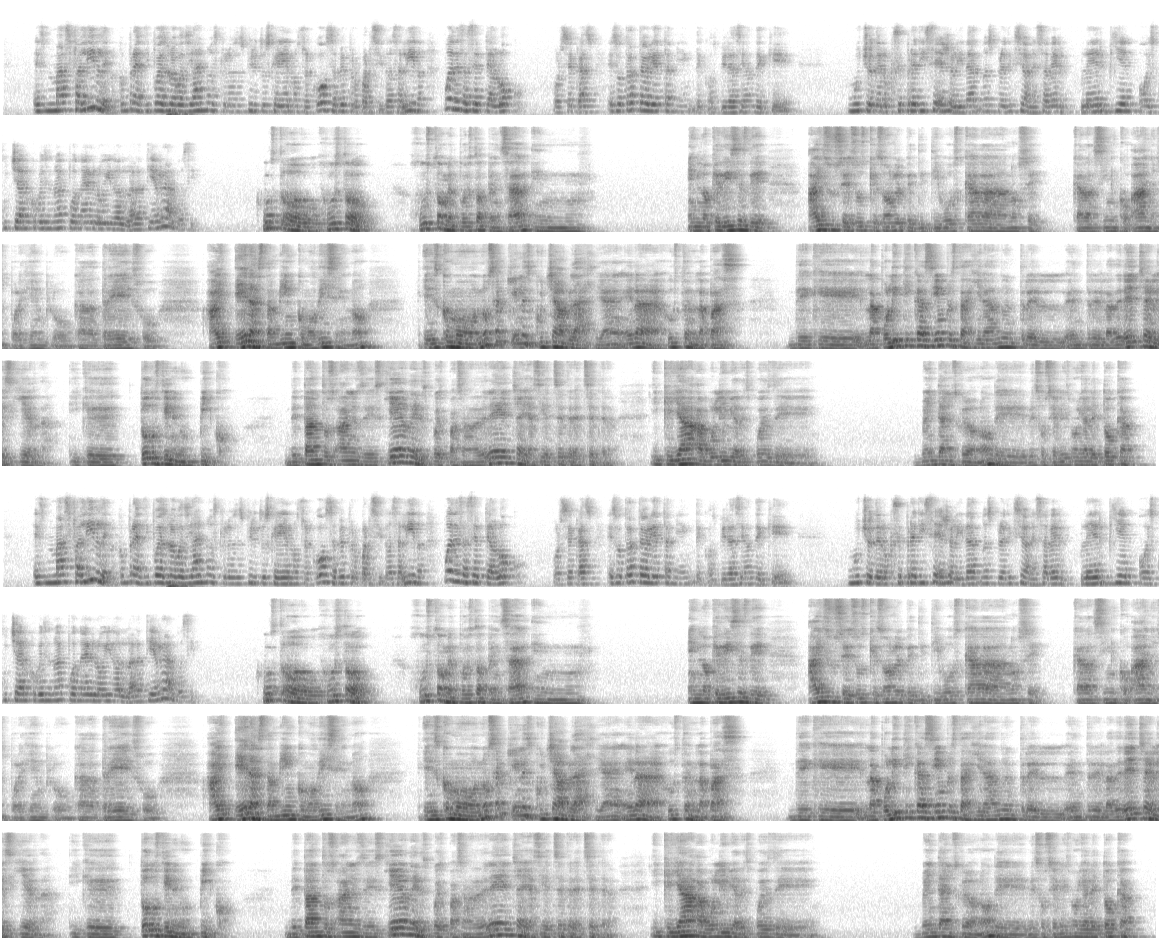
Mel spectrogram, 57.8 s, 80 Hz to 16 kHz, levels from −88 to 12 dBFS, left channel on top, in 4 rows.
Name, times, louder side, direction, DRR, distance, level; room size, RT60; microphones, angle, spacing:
voice 1, 0.4-6.3 6.9-9.8 10.6-16.9, right 1 dB, 55° right, -2 dB, 2.6 m, -33 dB
voice 2, 17.7-19.0 19.6-21.8 23.0-24.2 24.5-27.4 27.8-33.7 34.2-38.1 38.7-44.8 45.1-46.2 46.9-51.0 51.5-53.5 54.8-57.4, equal, 5° left, -3 dB, 2.8 m, -24 dB
7.5 x 5.4 x 3.1 m, 0.35 s
head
